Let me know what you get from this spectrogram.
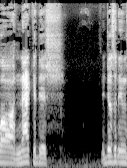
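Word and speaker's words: Natchitoches: one city called uh nakadish it doesn't even spell it the way it should spell but it's just it has a strange spelling but it's because of french pronunciation you would pronounce this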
